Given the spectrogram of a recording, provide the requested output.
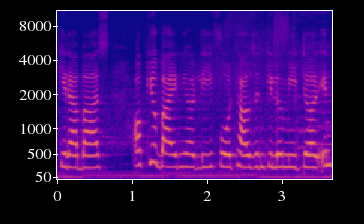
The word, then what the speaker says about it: Kiribati: The 33 atolls that make up Kiribati, pronounced Kiribati, occupy nearly 4,000 kilometers in the equatorial Pacific from east to west and more than 2,000 kilometers from north to south.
